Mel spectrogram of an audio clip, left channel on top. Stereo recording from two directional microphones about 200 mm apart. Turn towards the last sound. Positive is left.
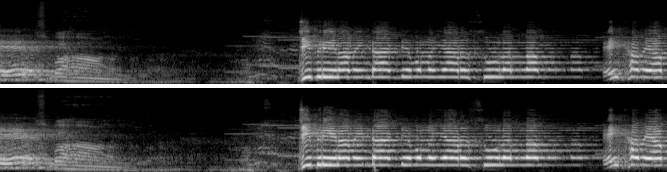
turn(degrees=35)  # may be behind; listen again after turning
